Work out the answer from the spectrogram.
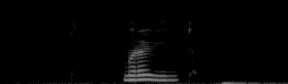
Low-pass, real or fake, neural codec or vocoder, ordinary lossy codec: none; real; none; none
